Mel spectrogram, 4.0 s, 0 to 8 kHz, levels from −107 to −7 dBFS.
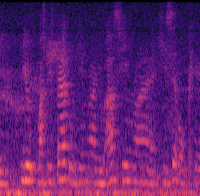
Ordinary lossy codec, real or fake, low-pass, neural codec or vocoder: none; real; none; none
